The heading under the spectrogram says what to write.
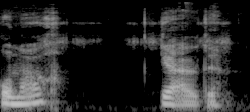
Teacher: Samitlə söz gəlməli idi. Q tələffüz edilir x kimi.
